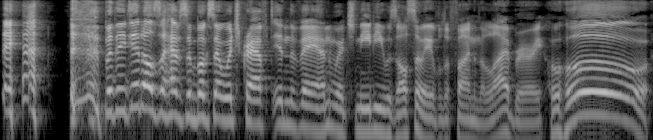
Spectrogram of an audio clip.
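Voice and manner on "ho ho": high, loud mock-impressed "ho ho"; gleeful ho-ho. Real, not acted. Film fan reacting to witchcraft books in the library, gleeful ho-ho. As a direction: hoot it out high and drawn out.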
